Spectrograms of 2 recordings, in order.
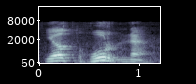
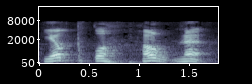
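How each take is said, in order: First: The consonants are single, with a closed first syllable. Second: The consonants are doubled, with open a-vowels. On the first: This is the reading of one group of reciters. "Matikan huruf ta dan juga huruf ha dibaca dengan baris hadapan" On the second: This is the reading of another group of reciters. "baris atas huruf ta dan juga huruf ha dan kedua-duanya huruf tersebut dibaca dengan tasydid"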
